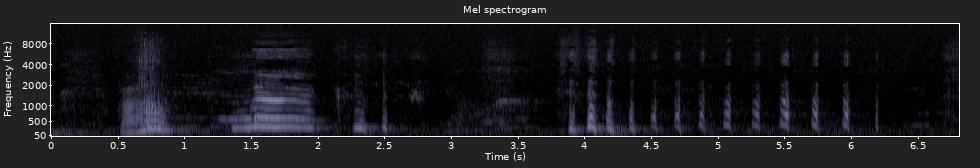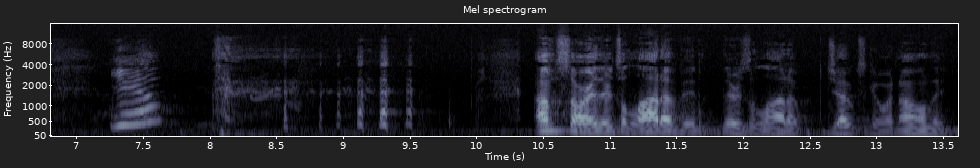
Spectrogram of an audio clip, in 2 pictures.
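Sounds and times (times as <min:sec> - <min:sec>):
person imitating a lion's roar: 0:00.5 - 0:02.1
speech: 0:10.5 - 0:13.6.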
